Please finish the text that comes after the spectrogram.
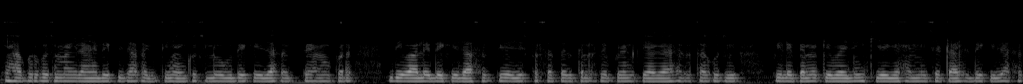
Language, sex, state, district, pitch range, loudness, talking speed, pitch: Hindi, male, Uttar Pradesh, Budaun, 145-150 Hz, -38 LUFS, 265 wpm, 150 Hz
